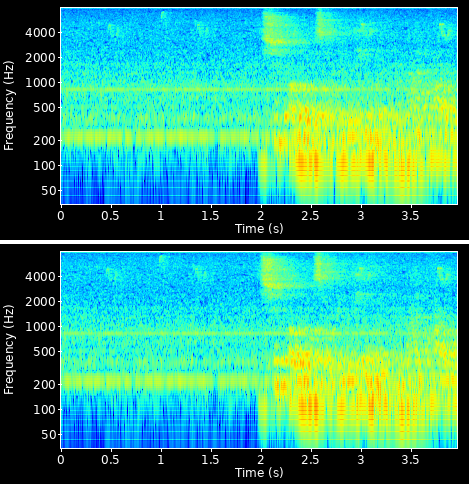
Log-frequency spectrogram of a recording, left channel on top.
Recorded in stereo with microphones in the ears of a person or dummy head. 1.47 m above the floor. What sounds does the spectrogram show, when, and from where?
2.0 s a man speaking: 75° right (ahead or behind), 7.5 m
